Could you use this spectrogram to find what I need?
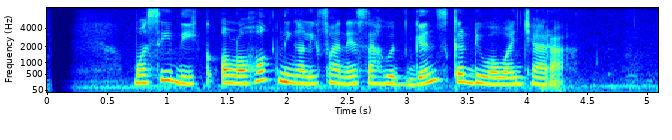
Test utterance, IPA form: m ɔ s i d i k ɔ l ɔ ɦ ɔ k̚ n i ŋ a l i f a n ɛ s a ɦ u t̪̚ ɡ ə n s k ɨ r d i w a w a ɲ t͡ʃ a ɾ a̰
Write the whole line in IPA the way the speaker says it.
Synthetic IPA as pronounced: m ɔ s i d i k ɔ l ɔ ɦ ɔ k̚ n i ŋ a l i f a n ɛ s a ɦ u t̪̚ ɡ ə n s k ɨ r d i w a w a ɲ t͡ʃ a ɾ a̰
